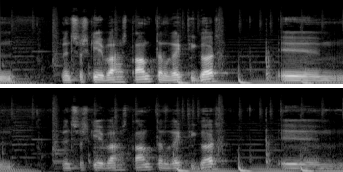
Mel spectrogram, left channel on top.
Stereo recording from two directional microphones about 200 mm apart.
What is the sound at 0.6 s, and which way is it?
Speech, 50° left (ahead or behind).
